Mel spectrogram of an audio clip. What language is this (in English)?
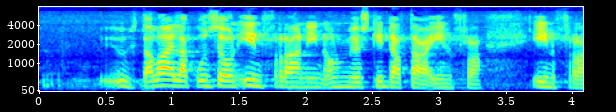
Finnish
